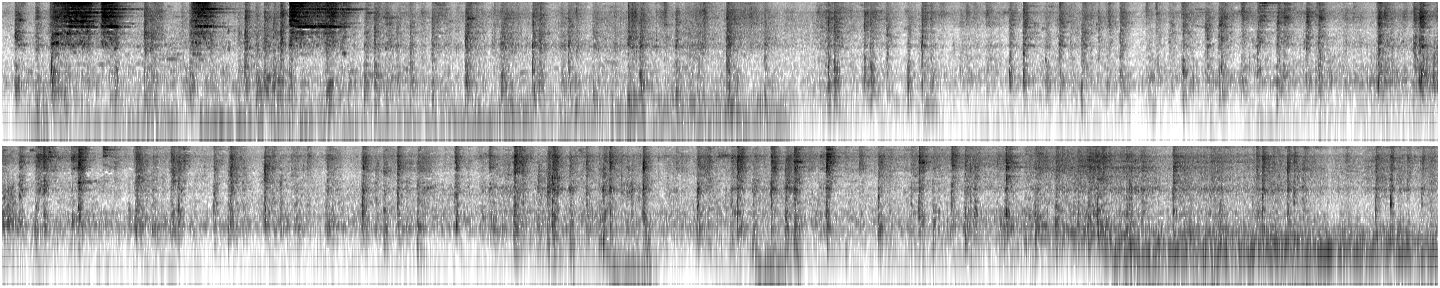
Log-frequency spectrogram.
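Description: Train running along the track: a steady rumble with rapid clicking of wheels over the rails. A few short high screeches come in the first three seconds, and the running grows louder and deeper near the end.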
